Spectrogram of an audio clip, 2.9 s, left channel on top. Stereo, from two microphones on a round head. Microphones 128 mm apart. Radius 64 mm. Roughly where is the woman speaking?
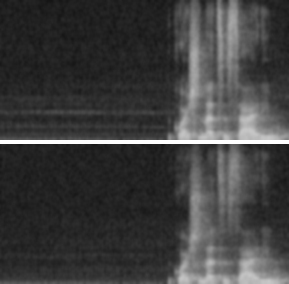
Left.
